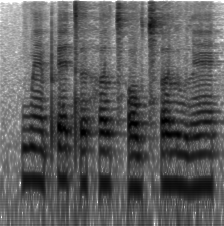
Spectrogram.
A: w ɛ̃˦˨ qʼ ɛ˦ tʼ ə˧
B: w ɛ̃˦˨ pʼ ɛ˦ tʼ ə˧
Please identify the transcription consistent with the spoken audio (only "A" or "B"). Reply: B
